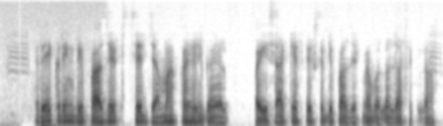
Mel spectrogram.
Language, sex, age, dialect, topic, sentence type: Bhojpuri, male, 18-24, Western, banking, statement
